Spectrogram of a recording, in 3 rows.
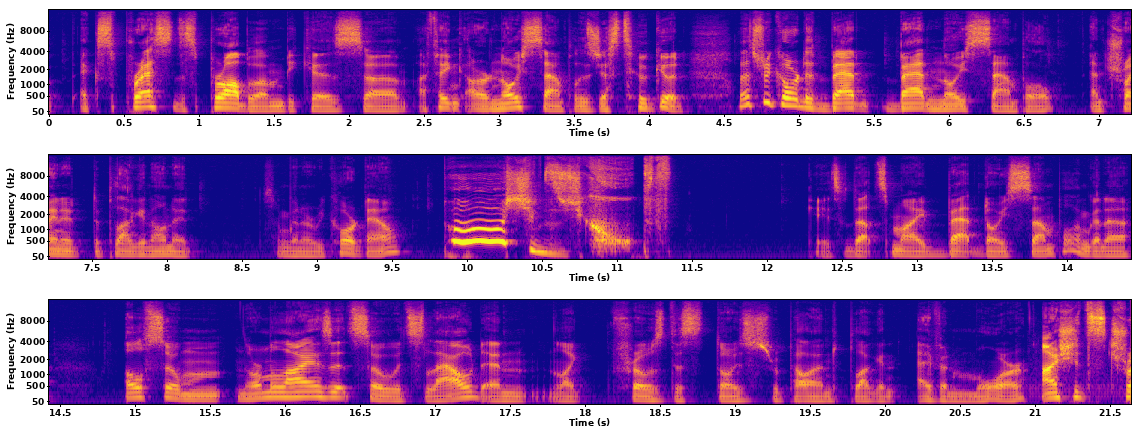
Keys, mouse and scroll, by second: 11.5 space, 12.1-13.8 drag, 14.1 click, 15.4 alt+3, 16.0 alt+click, 16.6 click, 18.2 click.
